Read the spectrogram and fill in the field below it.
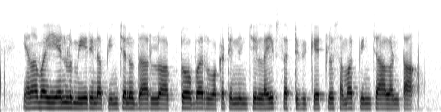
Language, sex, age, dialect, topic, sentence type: Telugu, male, 18-24, Southern, banking, statement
